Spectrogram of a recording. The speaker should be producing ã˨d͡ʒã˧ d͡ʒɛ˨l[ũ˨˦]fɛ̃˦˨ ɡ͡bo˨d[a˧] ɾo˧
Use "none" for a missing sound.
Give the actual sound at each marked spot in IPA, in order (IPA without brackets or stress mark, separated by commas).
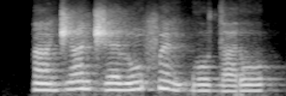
ũ˨˦, a˨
